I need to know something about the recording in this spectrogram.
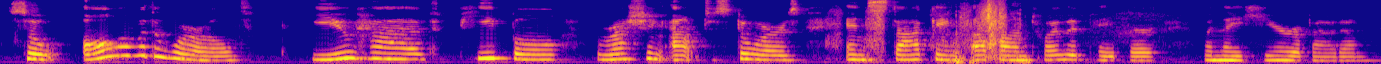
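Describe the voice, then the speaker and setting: A woman hosting a storytelling series, thinking aloud in a casual, halting, conversational way with trailing thoughts. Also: mid-range voice, darkish tone, slight background noise, poor audio. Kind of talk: casual reflective monologue.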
